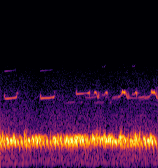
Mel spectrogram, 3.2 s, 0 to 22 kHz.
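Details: Black grouse lek, Tiveden, Sweden, April 2023: the dense low bubbling continues throughout, with a thin high whistled phrase from another bird repeated several times above it.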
